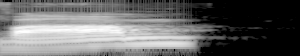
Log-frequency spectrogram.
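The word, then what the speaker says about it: vaam: Dann nutzen wir noch Warm.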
